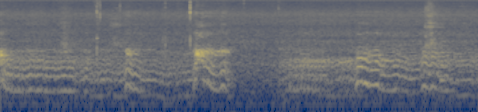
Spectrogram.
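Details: Lilo, a pet Chihuahua hiding in the couch chewing a bone, growls when someone tries to pet her. Her rumbling, wavering growl has a motorcycle-like quality and rises into a whiny pitch sweep midway, over an indoor room tone.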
